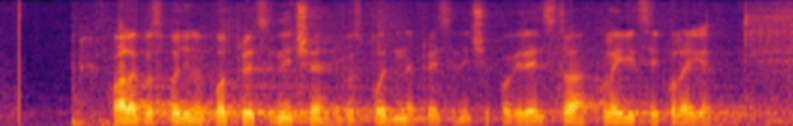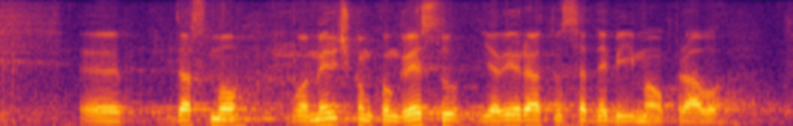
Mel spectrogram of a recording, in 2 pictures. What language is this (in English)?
Croatian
